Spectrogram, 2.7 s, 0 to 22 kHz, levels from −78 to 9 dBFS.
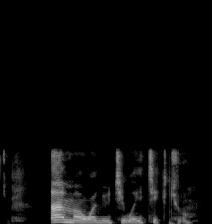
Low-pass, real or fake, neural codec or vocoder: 7.2 kHz; fake; codec, 16 kHz, 4 kbps, X-Codec, HuBERT features, trained on balanced general audio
